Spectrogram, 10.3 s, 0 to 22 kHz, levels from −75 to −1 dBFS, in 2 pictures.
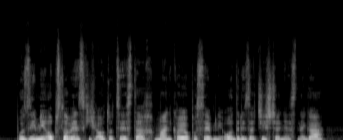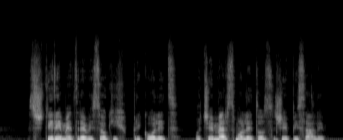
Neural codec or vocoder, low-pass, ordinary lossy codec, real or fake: none; 19.8 kHz; none; real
